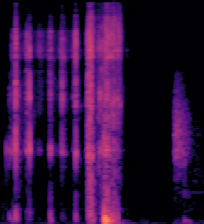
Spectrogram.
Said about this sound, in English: By the sounds of bones crunching and an unsettling squishing.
